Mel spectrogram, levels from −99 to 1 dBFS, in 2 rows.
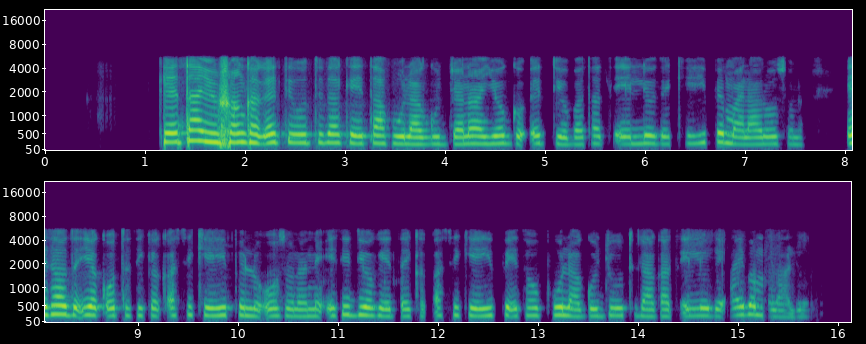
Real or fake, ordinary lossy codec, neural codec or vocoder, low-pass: real; Opus, 64 kbps; none; 5.4 kHz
